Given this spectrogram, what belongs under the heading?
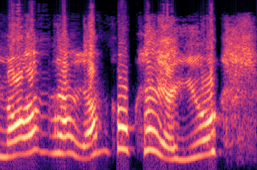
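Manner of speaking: flustered husband. Retold or imitated. Husband's flustered denial, retold.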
